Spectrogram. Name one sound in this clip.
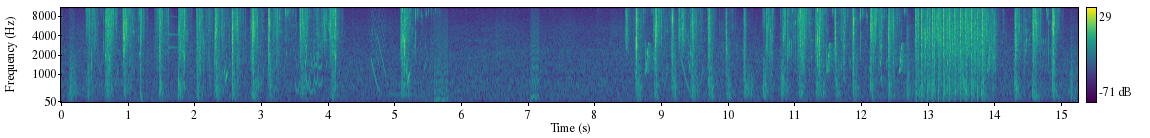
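Rapid wet squirting shots fire in bursts, with splashy splats.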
